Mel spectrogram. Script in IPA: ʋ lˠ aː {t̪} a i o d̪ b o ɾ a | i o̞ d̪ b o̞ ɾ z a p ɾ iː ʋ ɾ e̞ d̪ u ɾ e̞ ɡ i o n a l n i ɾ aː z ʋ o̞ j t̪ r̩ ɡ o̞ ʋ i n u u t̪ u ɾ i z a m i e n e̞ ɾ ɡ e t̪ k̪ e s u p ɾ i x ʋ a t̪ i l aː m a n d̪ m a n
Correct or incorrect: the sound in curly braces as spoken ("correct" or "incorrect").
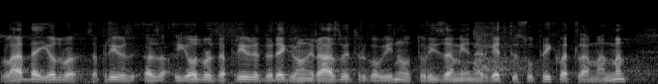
incorrect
